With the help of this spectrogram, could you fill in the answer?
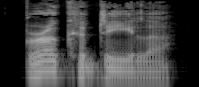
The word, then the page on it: broker-dealer: British English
